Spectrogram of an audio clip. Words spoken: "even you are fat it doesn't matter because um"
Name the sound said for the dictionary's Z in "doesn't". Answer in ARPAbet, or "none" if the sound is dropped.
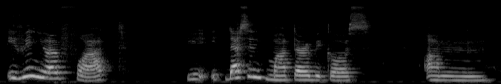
S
